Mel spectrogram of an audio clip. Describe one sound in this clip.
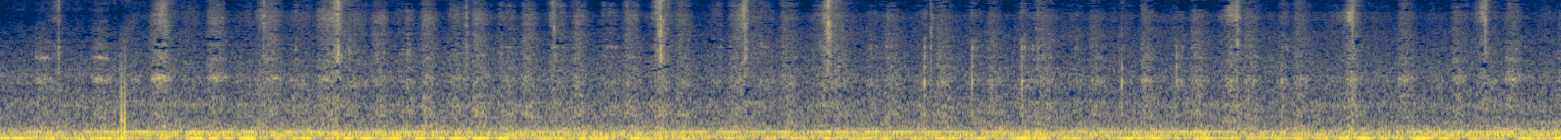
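Scissors snip through the fur on a dog's paw.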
